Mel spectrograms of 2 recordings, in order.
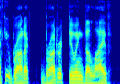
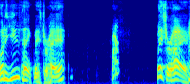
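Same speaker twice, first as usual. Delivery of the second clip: very high cartoon voice with swooping pitch; 12 semitones higher than usual. Doing impressions for the group: Mister Garrison voice. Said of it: "that's a good Mister Garrison".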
